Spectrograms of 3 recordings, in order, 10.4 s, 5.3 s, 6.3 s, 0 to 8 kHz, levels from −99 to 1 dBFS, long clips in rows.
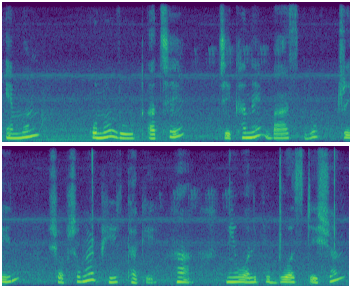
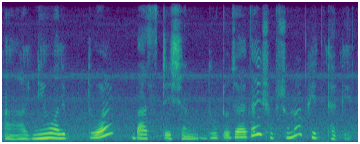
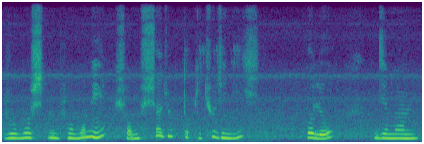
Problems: constant background noise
